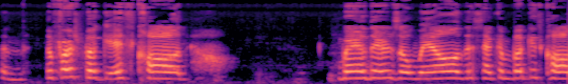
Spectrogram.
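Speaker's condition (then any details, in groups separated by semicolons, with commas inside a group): Cerebral palsy; uses wheelchair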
